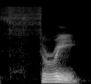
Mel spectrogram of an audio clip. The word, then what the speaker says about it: three: the sound of th you get your teeth and your tongue and you want to say three remember that okay but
